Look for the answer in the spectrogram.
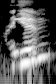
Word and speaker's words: Rhian: So there were two twins, Rian, is that how you pronounce that? R-H-I-A-N. – That's Rian? What I would assume. Yeah, Rian.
